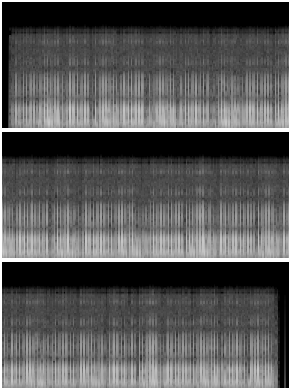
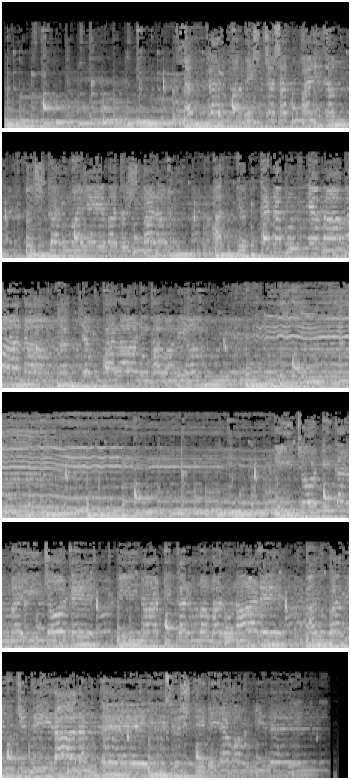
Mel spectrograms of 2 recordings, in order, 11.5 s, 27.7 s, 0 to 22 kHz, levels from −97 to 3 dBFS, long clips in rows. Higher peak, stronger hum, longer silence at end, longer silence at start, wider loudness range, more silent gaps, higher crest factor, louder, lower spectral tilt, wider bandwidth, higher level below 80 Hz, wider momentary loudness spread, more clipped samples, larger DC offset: about the same, -2 dBFS vs -4 dBFS; neither; second, 0.15 s vs 0.3 s; about the same, 0.15 s vs 0.05 s; about the same, 2 LU vs 3 LU; neither; first, 22 dB vs 16 dB; second, -23 LUFS vs -19 LUFS; first, -7.5 dB/octave vs -4 dB/octave; second, 9.4 kHz vs 11.5 kHz; second, -44 dBFS vs -26 dBFS; second, 3 LU vs 6 LU; neither; neither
